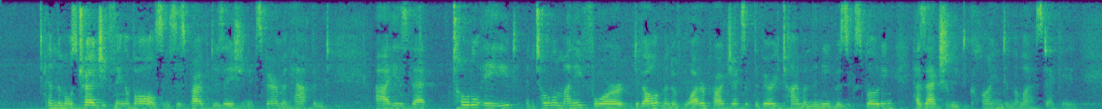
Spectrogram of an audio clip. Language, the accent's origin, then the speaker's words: English; Canada; I'm a Canadian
